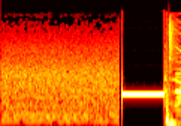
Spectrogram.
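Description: A quiet steady hum of room tone, then about one and a half seconds in a loud electronic beep at a single steady pitch cuts in abruptly, like an edited-in bleep tone.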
